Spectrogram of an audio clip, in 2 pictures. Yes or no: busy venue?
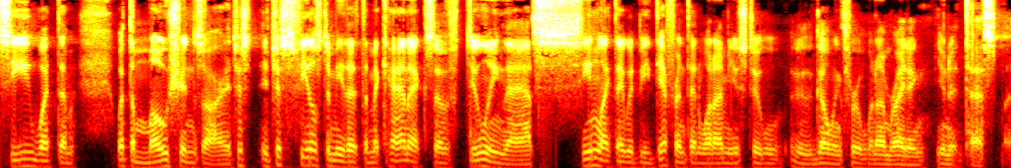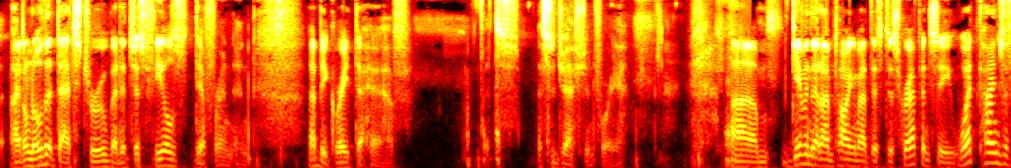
no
